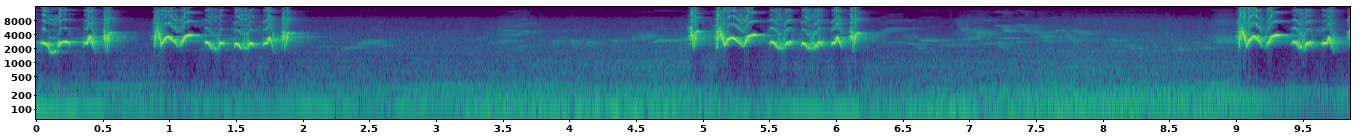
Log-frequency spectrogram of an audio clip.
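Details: Orange-headed thrush song for coaxing other birds to sing: repeated loud bursts of bright, fast whistled phrases with quick up-and-down inflections, coming in clusters a few seconds apart over a soft low hum.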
